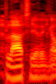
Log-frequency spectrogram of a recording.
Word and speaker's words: Blathering: Ich spreche seit der ersten Folge das Blathering aus. Das ist der Gag, dass wir uns äh, Deutsch aussprechen, als wäre es eine deutsche Fischsorte.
